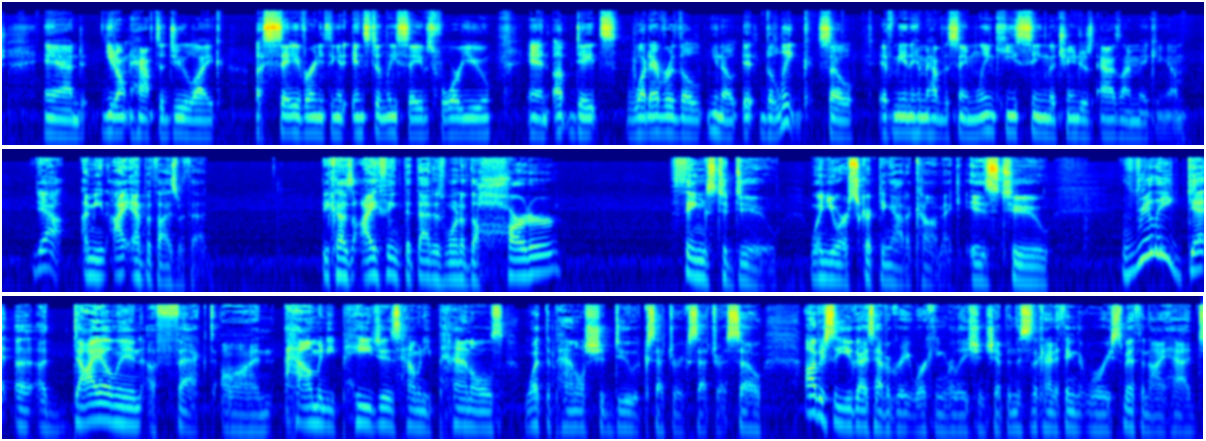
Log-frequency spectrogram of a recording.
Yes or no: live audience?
no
